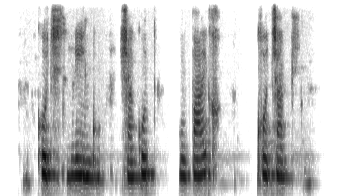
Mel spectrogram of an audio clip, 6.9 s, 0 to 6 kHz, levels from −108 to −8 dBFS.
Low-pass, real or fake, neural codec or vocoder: 5.4 kHz; fake; vocoder, 44.1 kHz, 128 mel bands, Pupu-Vocoder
